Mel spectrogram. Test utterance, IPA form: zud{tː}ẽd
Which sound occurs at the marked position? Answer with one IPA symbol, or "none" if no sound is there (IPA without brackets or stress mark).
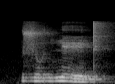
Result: n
